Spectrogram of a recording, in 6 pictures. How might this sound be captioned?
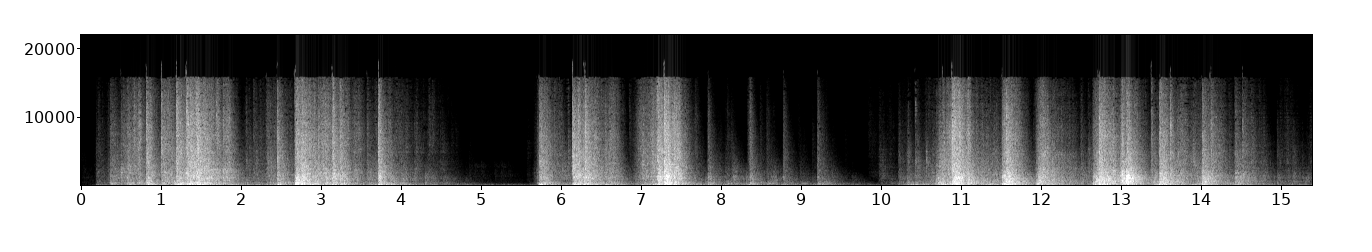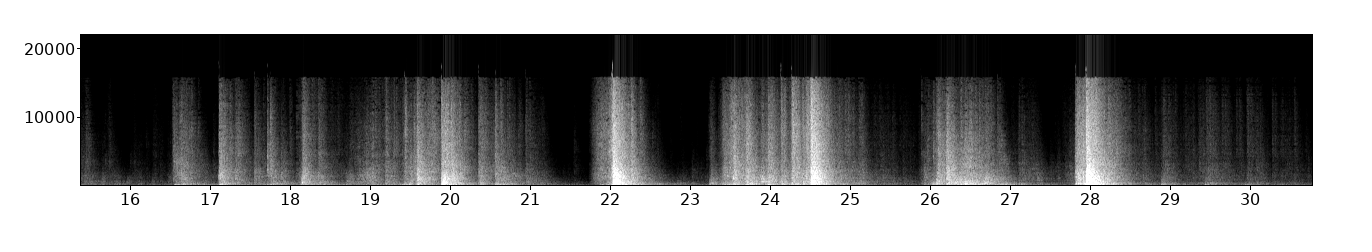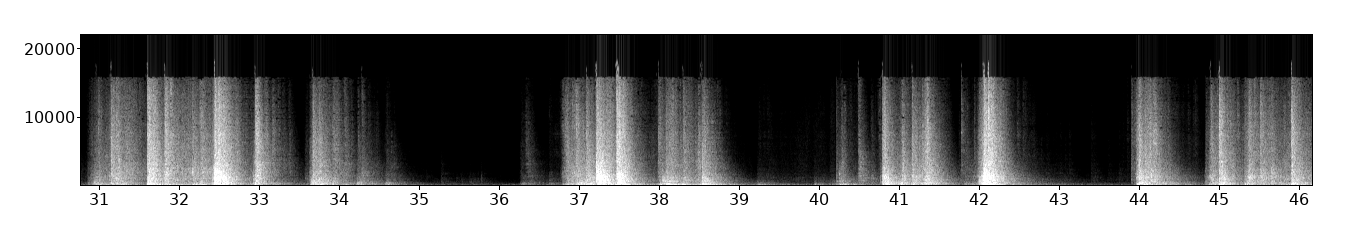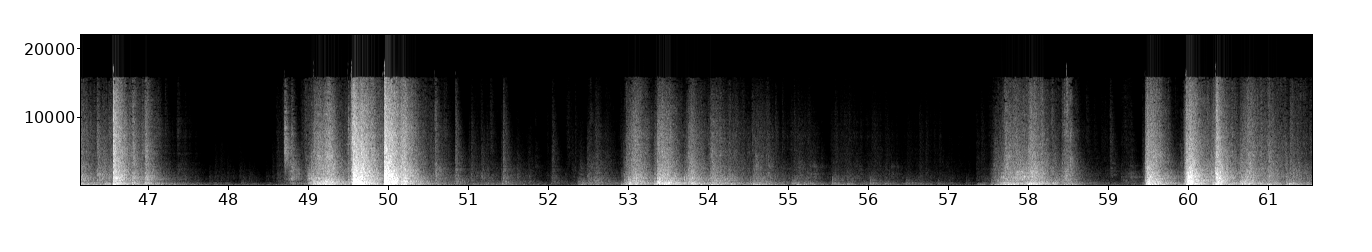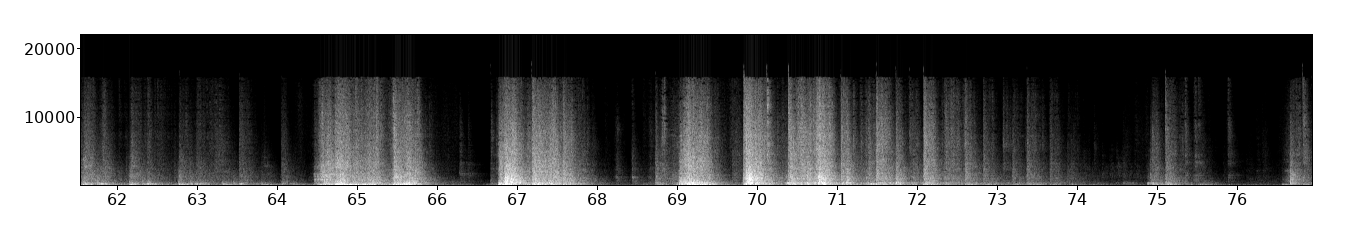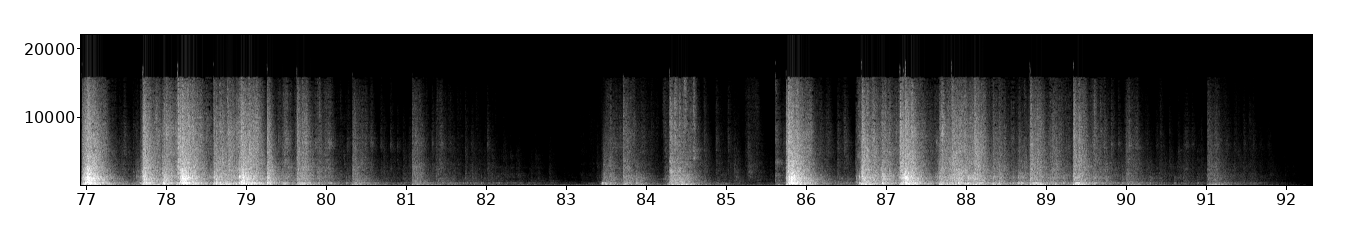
Metal,Rattle,Ambient
A great layer! With a bit of processing this file can satisfy any number of rattle-layer needs.
I also always love to hear about how it was used!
